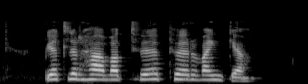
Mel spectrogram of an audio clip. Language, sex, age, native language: Icelandic, female, 9, Icelandic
